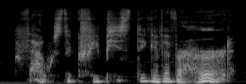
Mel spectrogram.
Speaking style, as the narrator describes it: My friend Lily whispered

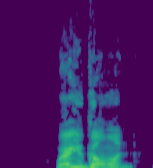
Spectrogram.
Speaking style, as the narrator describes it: he shouted

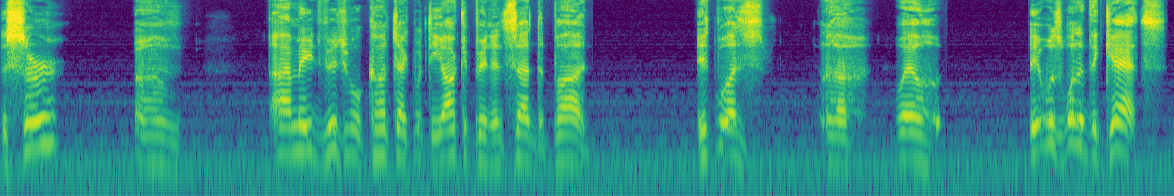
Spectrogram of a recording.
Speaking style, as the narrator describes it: Timidly, he said

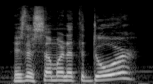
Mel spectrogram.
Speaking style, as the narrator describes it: From the kitchen, Elsie called out

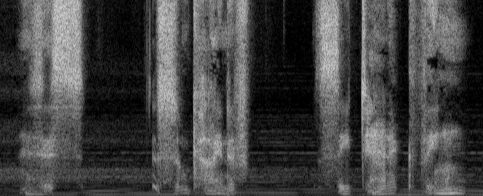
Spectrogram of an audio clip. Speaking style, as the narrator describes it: Oscar croaked

